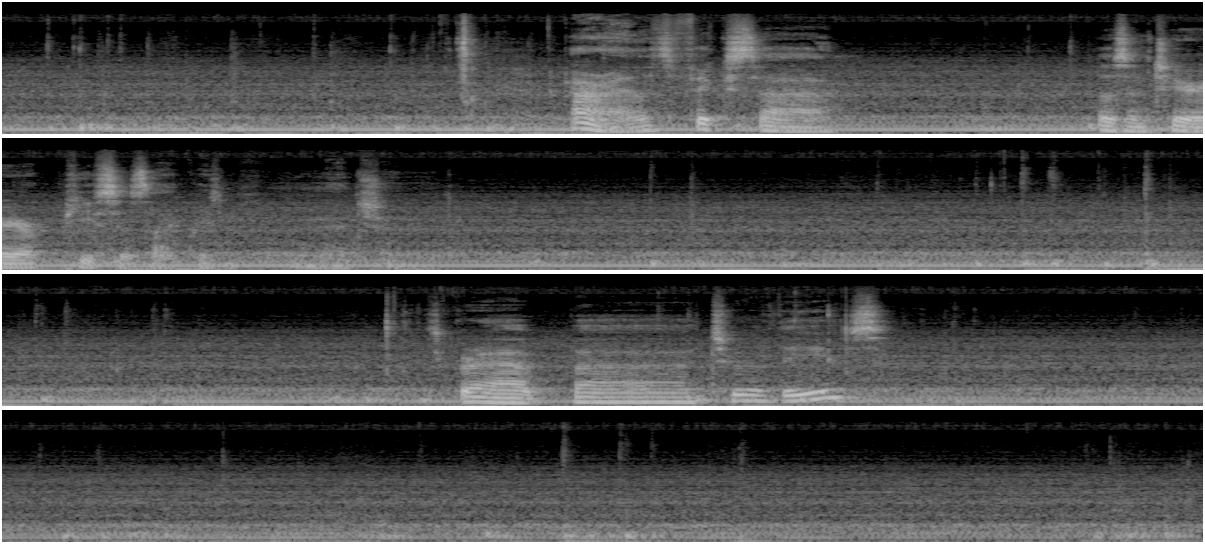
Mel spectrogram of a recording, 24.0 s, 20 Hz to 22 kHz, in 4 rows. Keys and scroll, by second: 0.1-4.0 typing, 5.1 x, 6.6 v, 9.2 z, 10.4-13.9 typing, 15.7-17.1 typing, 18.3 z, 19.1 x, 20.8 m, 23.4 x.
